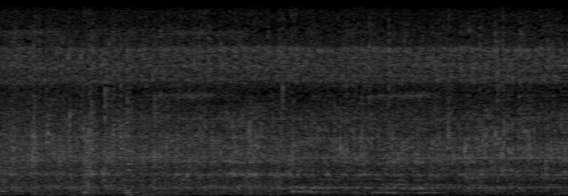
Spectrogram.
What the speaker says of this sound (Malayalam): ഇനി നമുക്ക് തേങ്ങയുടെ രണ്ടാം പാൽ ചേർത്ത് കൊടുക്കണം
